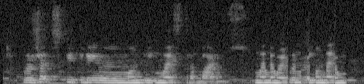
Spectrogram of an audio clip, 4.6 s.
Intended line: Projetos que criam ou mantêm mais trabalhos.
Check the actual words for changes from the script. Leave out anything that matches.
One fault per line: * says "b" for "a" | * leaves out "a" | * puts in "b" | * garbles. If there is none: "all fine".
* garbles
